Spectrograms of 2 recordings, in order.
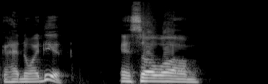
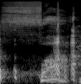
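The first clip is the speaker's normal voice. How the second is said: breathless curse; 6 semitones higher, 8 dB quieter than usual. Retold or imitated. Exhausted, clinging to pool wall.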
